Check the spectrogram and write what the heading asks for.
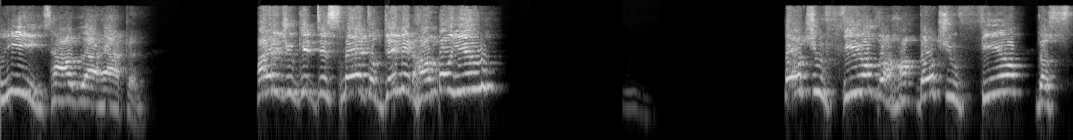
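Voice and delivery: high, shouted, fiery preaching; preacher shouting down the room in recovery; preaching at full force. Real, not acted. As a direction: hammer them with the truth. Preacher confronts addicts, full force.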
